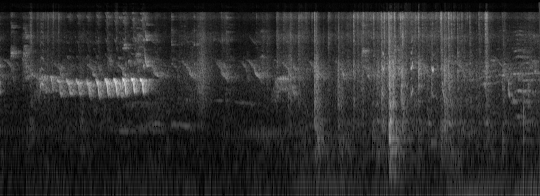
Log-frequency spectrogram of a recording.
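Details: Caged sooty-headed bulbul in a small aviary: a fast series of about seven chattering notes, then light chirps, with wing flaps and rustling in the second half.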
